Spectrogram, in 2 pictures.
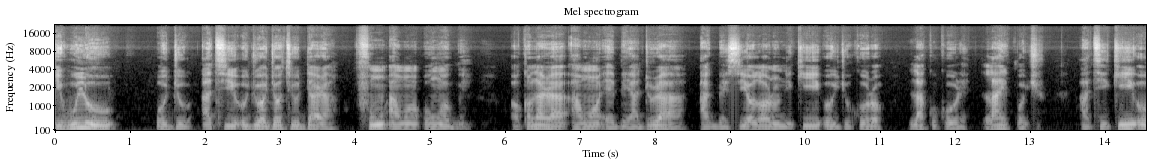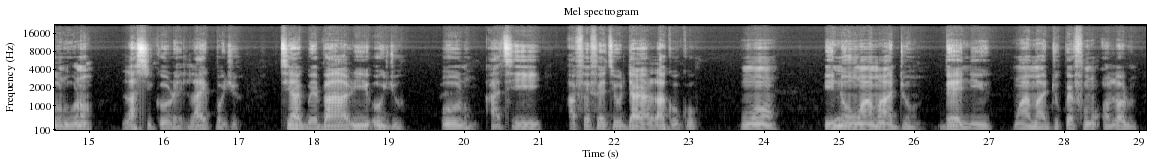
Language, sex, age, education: Yoruba, male, 46-60, tertiary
